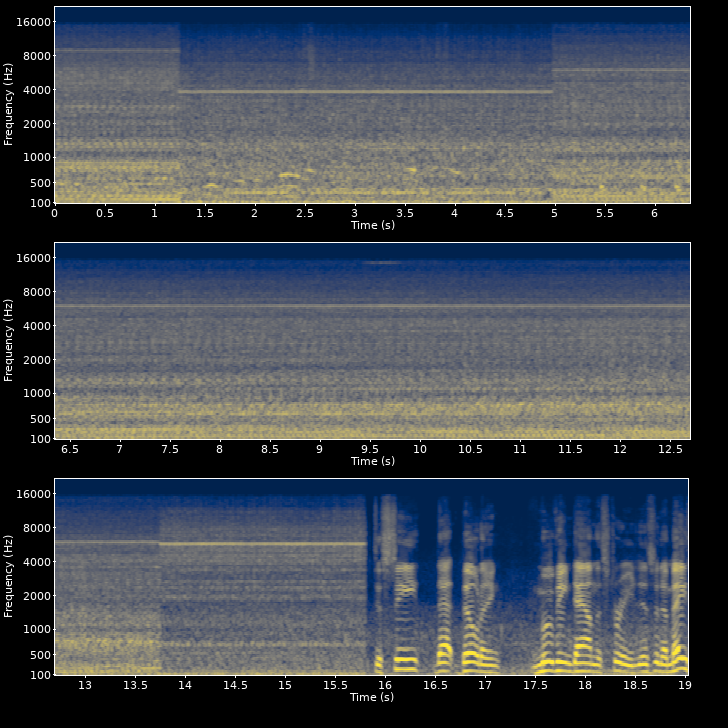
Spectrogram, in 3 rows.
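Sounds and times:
heavy engine idling: 0:00.0 - 0:15.8.

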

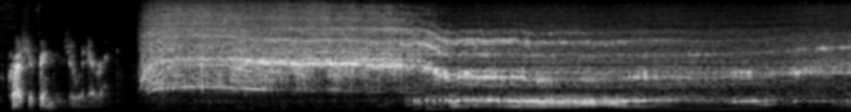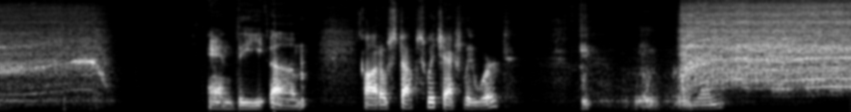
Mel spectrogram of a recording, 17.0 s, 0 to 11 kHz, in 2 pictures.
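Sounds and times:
electric wine opener motor whining: 0:01.4 - 0:09.7, 0:15.3 - 0:17.0.

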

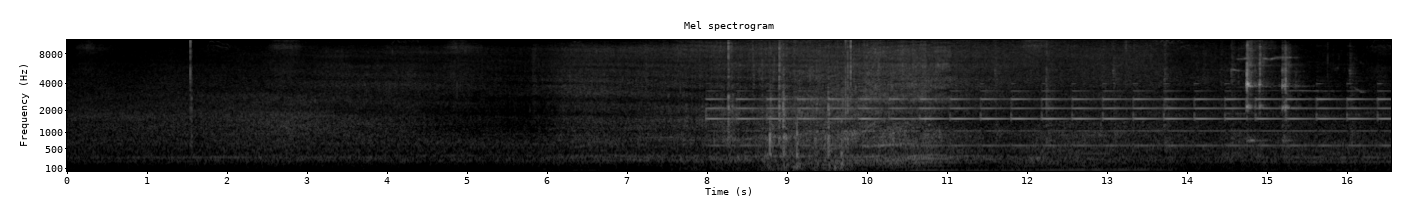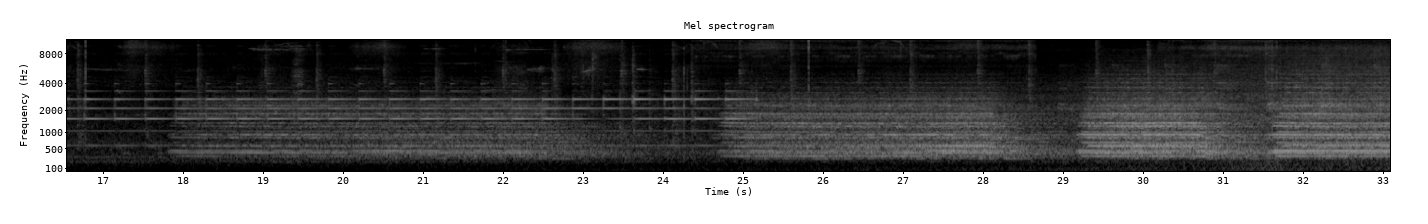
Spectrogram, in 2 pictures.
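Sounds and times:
crossing warning bell ringing: 0:07.8 - 0:33.0
locomotive air horn: 0:17.8 - 0:22.6, 0:24.7 - 0:33.0.

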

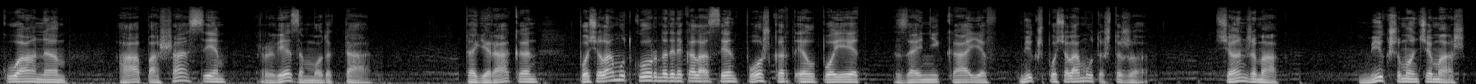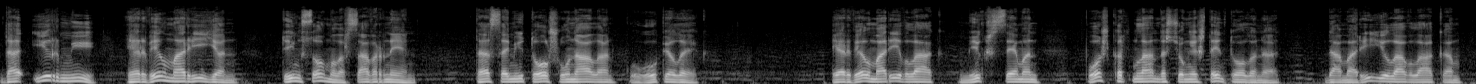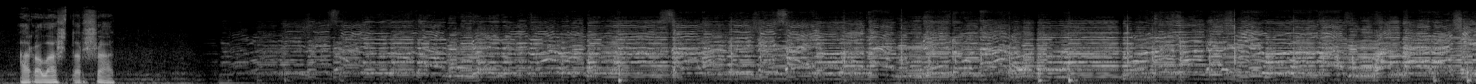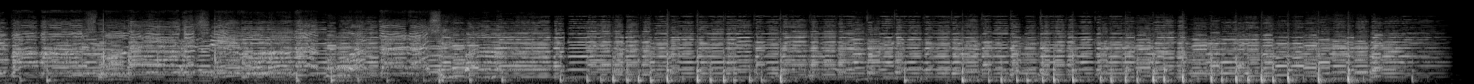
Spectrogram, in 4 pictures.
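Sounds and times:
folk instrumental music: 0:31.6 - 0:59.0.

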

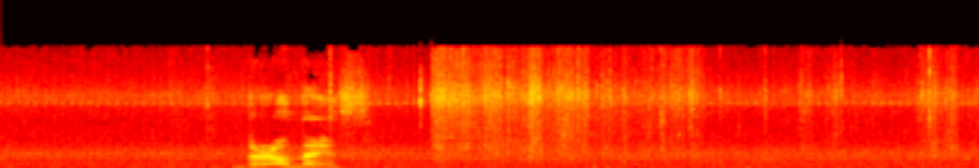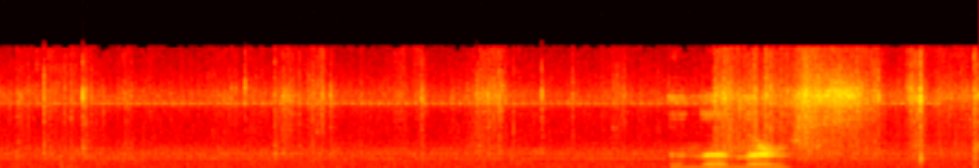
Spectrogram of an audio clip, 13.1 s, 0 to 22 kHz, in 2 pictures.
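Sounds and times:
low background hum: 0:00.0 - 0:13.0
laminated cards rustling: 0:02.8 - 0:13.0.

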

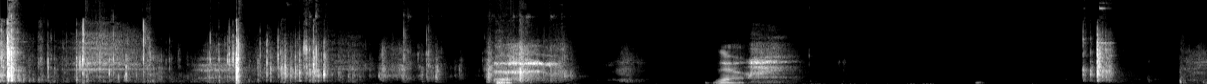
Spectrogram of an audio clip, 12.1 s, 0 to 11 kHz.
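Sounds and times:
hardware packet crinkling: 0:00.0 - 0:05.8
small metal parts clinking: 0:00.0 - 0:05.8.

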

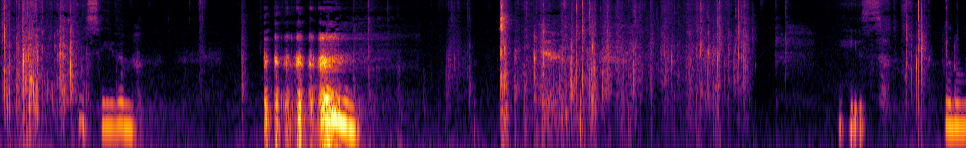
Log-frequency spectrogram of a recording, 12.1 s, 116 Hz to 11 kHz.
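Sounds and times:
packaging rustling: 0:00.0 - 0:01.2, 0:05.4 - 0:09.9, 0:11.2 - 0:12.0
person sighing: 0:03.8 - 0:05.0.

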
